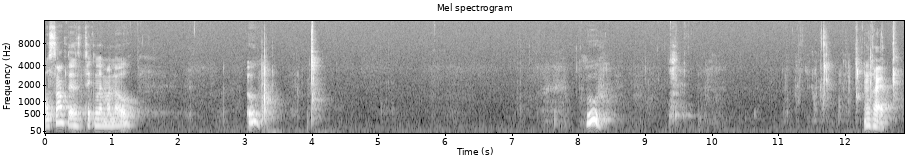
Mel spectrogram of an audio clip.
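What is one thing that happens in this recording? Crab shell cracks and snaps.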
